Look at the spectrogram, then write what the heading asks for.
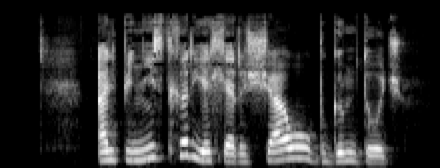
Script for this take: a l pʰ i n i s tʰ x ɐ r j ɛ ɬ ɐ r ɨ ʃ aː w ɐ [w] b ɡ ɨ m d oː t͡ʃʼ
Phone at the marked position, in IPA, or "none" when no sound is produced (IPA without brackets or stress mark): w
